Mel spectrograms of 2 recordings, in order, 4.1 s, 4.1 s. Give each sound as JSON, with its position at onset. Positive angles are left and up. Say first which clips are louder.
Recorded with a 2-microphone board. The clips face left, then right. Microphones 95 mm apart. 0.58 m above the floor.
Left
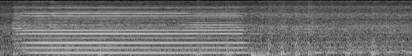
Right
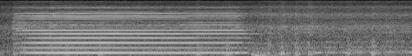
{"t": 0.1, "sound": "a violin", "louder": "even", "side_deg": 5, "distance_m": 2.0}
{"t": 2.5, "sound": "a thud", "louder": "left 1 dB", "side_deg": 40, "distance_m": 0.7}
